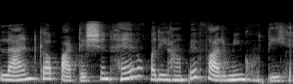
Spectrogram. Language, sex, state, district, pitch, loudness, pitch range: Hindi, female, Uttar Pradesh, Jyotiba Phule Nagar, 220 Hz, -16 LUFS, 200-260 Hz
